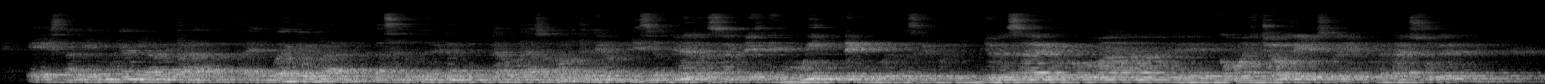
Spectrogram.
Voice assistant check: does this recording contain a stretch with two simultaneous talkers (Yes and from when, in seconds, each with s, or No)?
No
